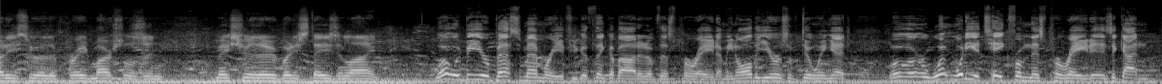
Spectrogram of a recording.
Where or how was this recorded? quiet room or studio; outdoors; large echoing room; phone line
outdoors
